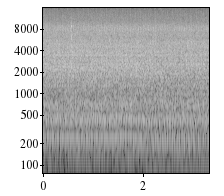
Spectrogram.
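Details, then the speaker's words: V6 car at idle during a power balance test with the cylinder two coil pack disconnected; idle drops lower and goes slightly uneven and lumpy; running on five of six cylinders. "and you hear a reduction in the RPMs now the car is running on 5 out of 6 cylinders"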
